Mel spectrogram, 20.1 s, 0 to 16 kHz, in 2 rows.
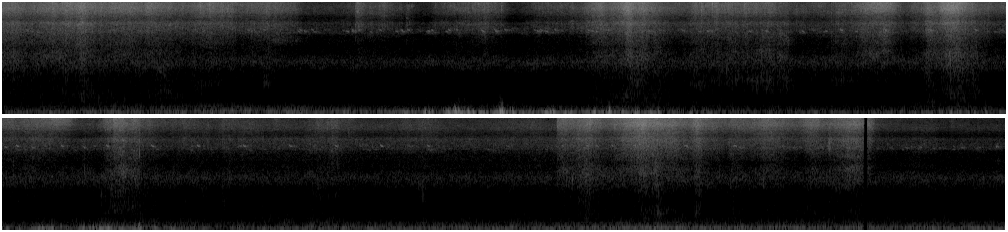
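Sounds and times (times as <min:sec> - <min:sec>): rustling: 0:00.0 - 0:03.8, 0:05.7 - 0:12.5, 0:15.6 - 0:18.7
insect chirping: 0:00.0 - 0:20.0.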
